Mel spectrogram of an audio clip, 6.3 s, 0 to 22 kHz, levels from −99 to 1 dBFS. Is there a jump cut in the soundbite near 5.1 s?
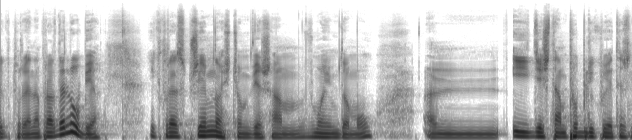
yes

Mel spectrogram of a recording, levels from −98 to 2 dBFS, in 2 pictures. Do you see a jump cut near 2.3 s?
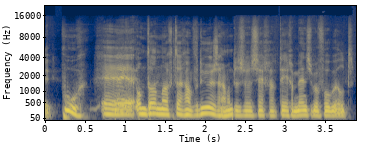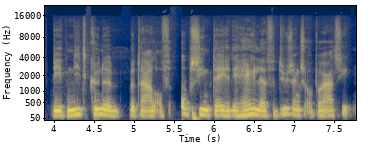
yes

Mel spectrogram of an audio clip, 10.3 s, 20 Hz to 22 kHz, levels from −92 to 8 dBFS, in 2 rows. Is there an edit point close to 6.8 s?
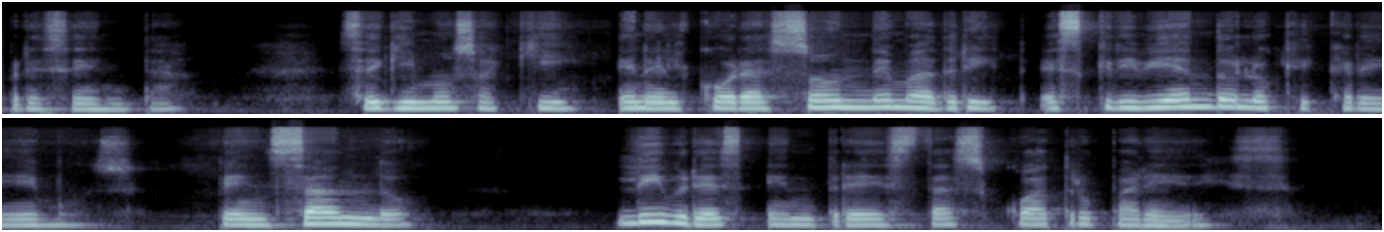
no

